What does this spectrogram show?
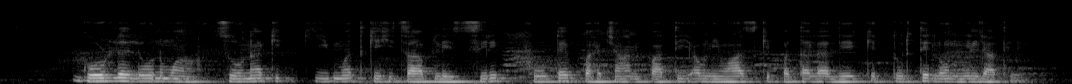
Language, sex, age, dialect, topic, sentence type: Chhattisgarhi, male, 18-24, Western/Budati/Khatahi, banking, statement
